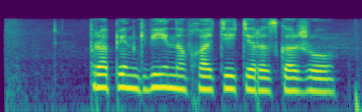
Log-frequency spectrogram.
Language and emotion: Russian, neutral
